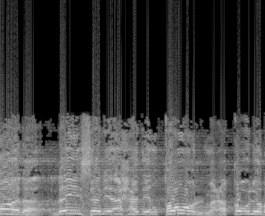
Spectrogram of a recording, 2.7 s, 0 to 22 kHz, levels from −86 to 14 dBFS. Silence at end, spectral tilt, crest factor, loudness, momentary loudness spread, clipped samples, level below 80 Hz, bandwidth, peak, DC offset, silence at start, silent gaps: 0 s; -2 dB/octave; 8 dB; -7 LUFS; 3 LU; 2%; -44 dBFS; 14 kHz; 0 dBFS; under 0.1%; 0 s; none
